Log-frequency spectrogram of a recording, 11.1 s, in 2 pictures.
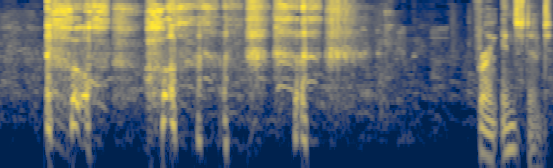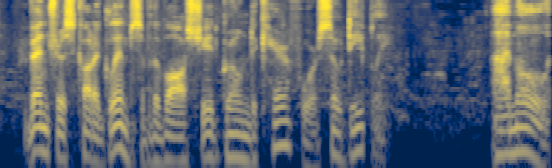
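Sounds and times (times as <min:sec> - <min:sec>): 
laughter: 0:00.0 - 0:04.2
man coughing: 0:00.5 - 0:03.6
speech: 0:00.7 - 0:02.2, 0:04.8 - 0:09.6, 0:10.5 - 0:11.0.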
